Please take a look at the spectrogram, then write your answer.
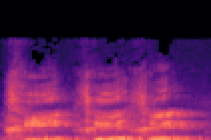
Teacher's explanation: Si hace ji, notas como la J es velar, pero se hace más adelantada.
